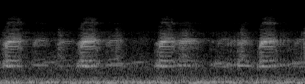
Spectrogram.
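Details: A chorus of male spring peepers in trees in Wilmington, North Carolina, after the Azalea Festival, gives high, bright, overlapping peeps like jingling bells or sleigh chimes.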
